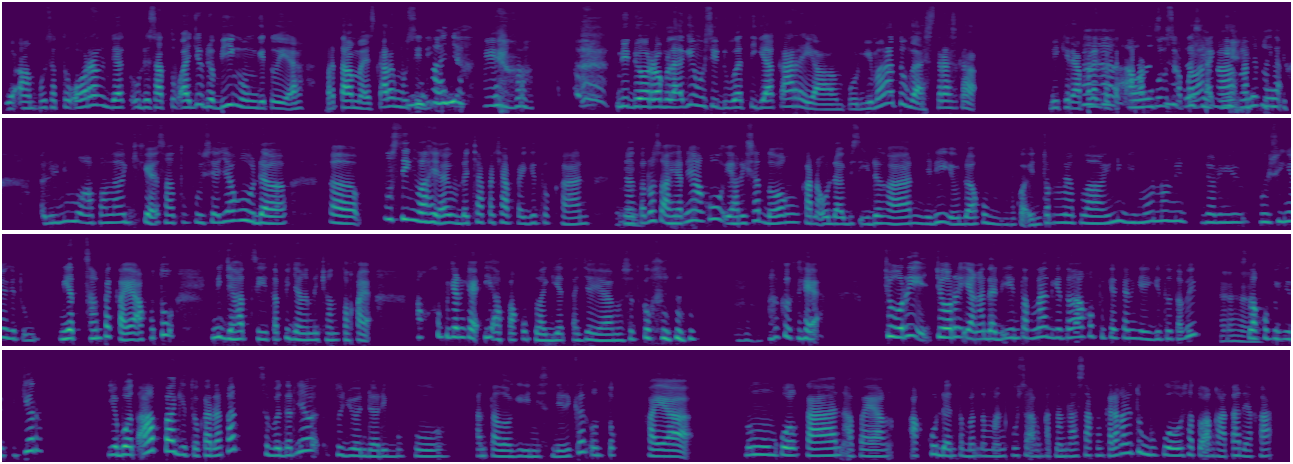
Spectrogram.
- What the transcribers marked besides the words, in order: laughing while speaking: "Mangkanya"; chuckle; laugh; chuckle; laughing while speaking: "aku kayak"; "antologi" said as "antalogi"
- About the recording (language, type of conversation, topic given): Indonesian, podcast, Apa pengalaman belajar paling berkesanmu saat masih sekolah?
